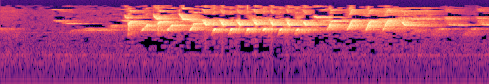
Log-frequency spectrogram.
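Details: Goldfinch song opening quietly with a thin note, then a loud run of fast, regularly repeated tinkling notes followed by buzzy twitters.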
